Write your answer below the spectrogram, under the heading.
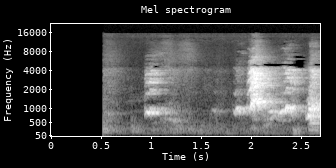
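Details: Boxer puppy siblings Paizley, a female brindle, and Pepsy, a male fawn, born February 2014 in Bonney Lake, Washington, squabble over a pig ear: short, harsh, growly yelps and barks in three bursts, louder toward the end, in a quiet room.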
